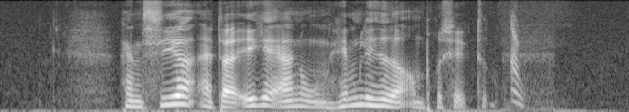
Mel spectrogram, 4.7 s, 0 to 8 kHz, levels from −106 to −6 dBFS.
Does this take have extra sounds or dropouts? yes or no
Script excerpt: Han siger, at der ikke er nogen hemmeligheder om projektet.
yes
